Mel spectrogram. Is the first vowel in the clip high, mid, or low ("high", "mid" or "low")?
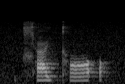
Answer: low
